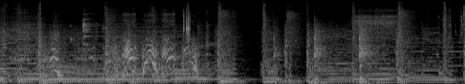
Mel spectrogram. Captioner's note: engine Running; sawing; hammering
